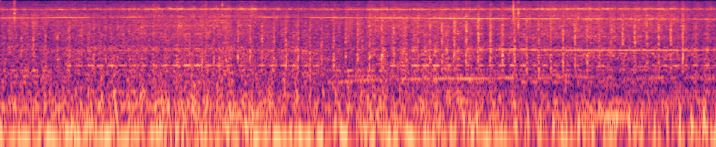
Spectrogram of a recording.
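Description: An aircraft flies in the sci-fi online game WildStar, a steady faint droning rotor-like hum with a fine rapid flutter, continuous and unbroken without voices.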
